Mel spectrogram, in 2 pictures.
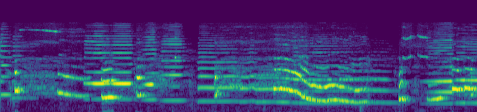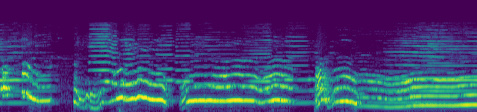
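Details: Tippy, the neighbour's dog, who sleeps over on a carport, howls in long wavering, sliding tones that rise and fall, some with quivering pitch, set against steady held musical notes, ending with a final drawn-out flourish.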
